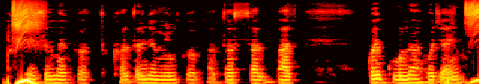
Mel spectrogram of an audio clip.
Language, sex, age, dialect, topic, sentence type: Bhojpuri, female, 18-24, Northern, banking, statement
